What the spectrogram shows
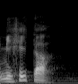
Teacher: You connect two vowels that have the same sound, you blend them together, it sounds like one word.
